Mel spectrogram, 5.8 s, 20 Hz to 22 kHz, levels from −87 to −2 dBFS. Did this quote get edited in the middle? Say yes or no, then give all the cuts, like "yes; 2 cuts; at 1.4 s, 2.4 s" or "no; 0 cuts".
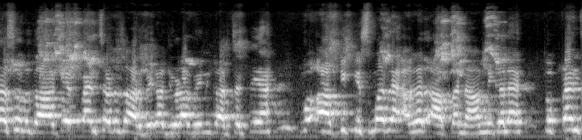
no; 0 cuts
